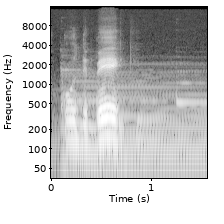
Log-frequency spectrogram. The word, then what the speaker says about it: উদ্বেগ: যেমন উদ্বেগ, উদ্বেগনা, এটা হবে উদ্বেগ।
